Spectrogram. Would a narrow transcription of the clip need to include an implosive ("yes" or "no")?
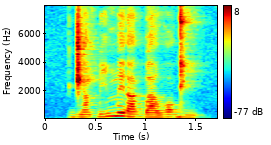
no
